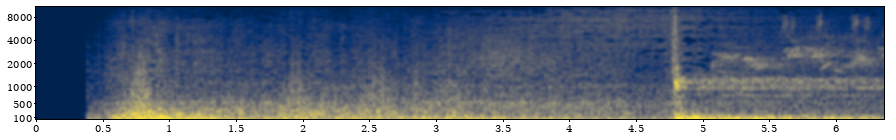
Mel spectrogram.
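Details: Dense, bass-heavy music with a sharp whoosh and crash near the end, and no animal voice.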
